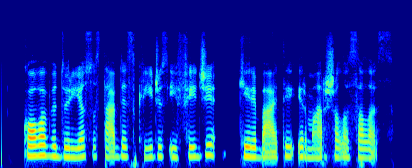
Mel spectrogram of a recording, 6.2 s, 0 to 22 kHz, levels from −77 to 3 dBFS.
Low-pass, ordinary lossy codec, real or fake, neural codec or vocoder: 14.4 kHz; MP3, 48 kbps; real; none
